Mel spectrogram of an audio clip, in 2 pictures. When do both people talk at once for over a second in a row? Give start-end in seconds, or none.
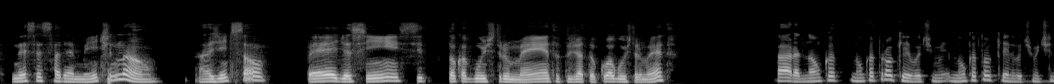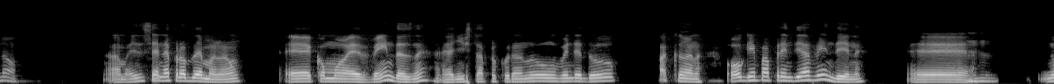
none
